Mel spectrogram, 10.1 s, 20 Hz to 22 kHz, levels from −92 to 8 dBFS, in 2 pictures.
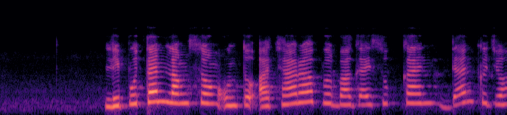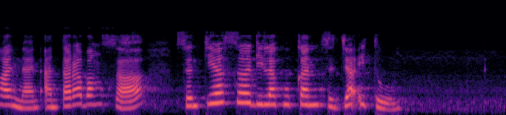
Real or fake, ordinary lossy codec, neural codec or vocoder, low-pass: fake; Opus, 24 kbps; codec, 16 kHz, 8 kbps, FunCodec, trained on Chinese and English, 25 frames a second; 7.2 kHz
